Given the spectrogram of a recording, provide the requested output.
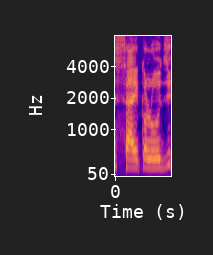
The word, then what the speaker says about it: psychology: लोगों को लगता है साइकोलॉजी की स्पेलिंग एस से स्टार्ट होती है, लेकिन फ्रेंड्स ये नहीं है।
